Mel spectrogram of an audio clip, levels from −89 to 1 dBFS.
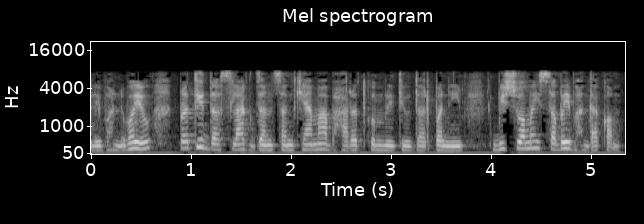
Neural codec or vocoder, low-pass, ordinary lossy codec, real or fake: none; 7.2 kHz; none; real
